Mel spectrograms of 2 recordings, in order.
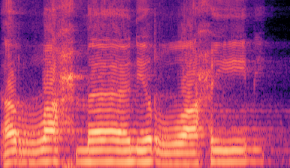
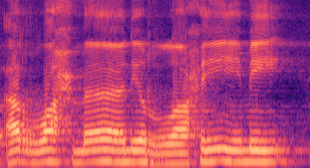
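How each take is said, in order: First: The final vowel is voiced only faintly and partly. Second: The final vowel is voiced fully and clearly. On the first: "lirih gitu, ya, tidak sempurna" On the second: "kan jelas, ya, lantang, sempurna harakatnya"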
